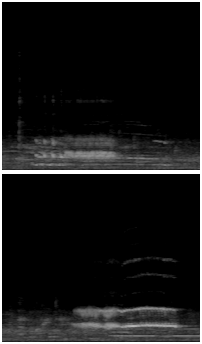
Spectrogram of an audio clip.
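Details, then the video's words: Lory making a strange sound: two harsh, nasal, harmonic bursts, one early and one after a pause, each lasting about a second and a half, with faint whistled notes between them. "Nuri Bersuara aneh"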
